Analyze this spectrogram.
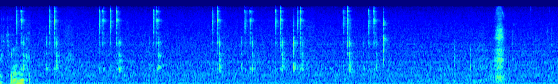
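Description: A computer mouse clicks several times in quick succession.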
